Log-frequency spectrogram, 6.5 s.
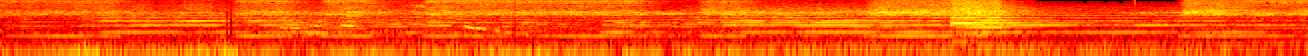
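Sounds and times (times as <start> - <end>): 
car horns honking at protest: 0.0 - 6.5
traffic noise: 0.0 - 6.5.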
